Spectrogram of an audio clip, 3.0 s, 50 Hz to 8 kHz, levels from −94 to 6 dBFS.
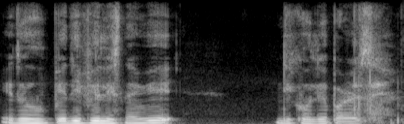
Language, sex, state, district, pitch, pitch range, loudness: Nagamese, male, Nagaland, Kohima, 130 Hz, 115-135 Hz, -14 LUFS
